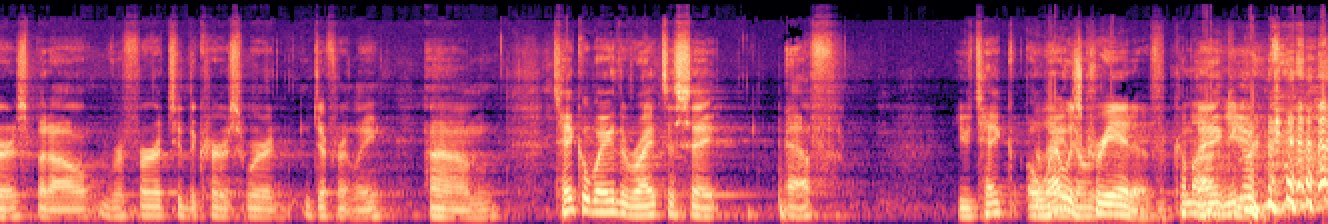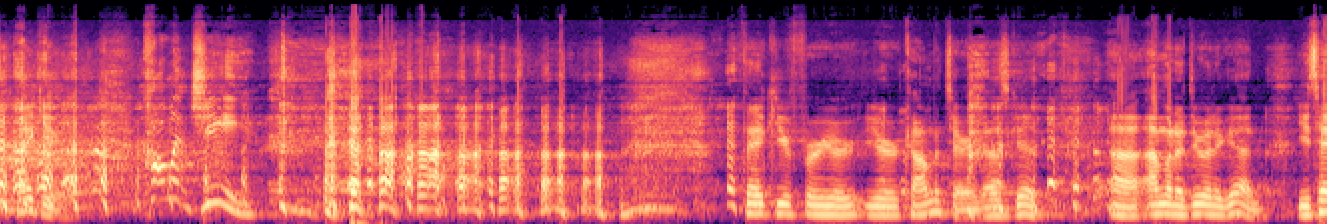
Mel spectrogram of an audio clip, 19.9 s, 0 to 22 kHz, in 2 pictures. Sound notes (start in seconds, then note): 9.9 audience laughing; 13.3 all laughing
